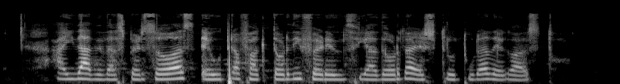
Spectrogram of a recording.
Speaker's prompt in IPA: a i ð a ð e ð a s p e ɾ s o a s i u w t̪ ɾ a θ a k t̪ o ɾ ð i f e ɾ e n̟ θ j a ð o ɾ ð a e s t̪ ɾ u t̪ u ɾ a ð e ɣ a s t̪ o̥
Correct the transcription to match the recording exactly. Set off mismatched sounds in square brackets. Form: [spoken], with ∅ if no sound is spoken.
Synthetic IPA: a i ð a ð e ð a s p e ɾ s o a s [ɛ] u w t̪ ɾ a [f] a k t̪ o ɾ ð i f e ɾ e n̟ θ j a ð o ɾ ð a e s t̪ ɾ u t̪ u ɾ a ð e ɣ a s t̪ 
